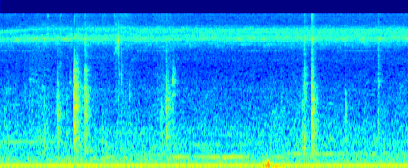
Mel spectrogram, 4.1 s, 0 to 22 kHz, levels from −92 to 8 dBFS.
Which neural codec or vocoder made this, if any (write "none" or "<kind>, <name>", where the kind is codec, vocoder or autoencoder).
none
